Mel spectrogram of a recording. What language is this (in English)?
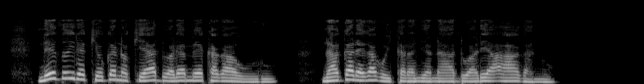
Kikuyu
